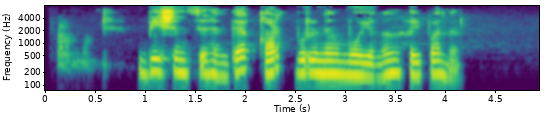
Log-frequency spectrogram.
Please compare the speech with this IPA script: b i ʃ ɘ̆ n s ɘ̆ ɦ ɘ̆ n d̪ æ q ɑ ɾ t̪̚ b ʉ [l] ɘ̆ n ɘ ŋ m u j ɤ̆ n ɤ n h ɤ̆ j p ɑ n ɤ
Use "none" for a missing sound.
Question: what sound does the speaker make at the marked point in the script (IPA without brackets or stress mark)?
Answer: ɾ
